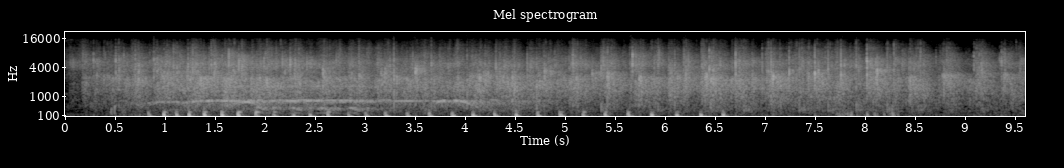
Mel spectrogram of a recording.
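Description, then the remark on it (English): An audience claps together as a thank-you in a fast, steady rhythm of about five claps per second for nearly ten seconds, with a held whistle-like note rising over the clapping early on. “So, shall we say a massive thank you and give them a big, big, big clap?”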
